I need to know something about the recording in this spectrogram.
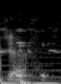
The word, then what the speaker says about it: Geoff: it, it's spelled like Geoff. Yeah. Yeah, but it's really Jeff. We just pronounced it wrong.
